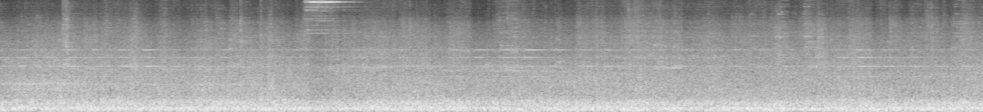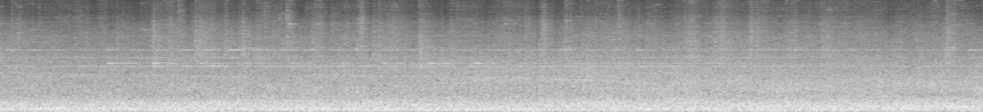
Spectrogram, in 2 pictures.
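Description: Double-stack intermodal freight train's well cars rolling past: a steady, loud rumble of steel wheels on rail, with a faint high squeal from the wheels and scattered clicks.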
